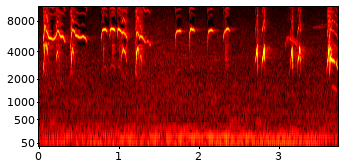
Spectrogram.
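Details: Morning song of an orange-headed thrush intended to draw answers from silent males: a long string of short, sharp, high chirps and whistles in irregular groups, steady throughout.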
